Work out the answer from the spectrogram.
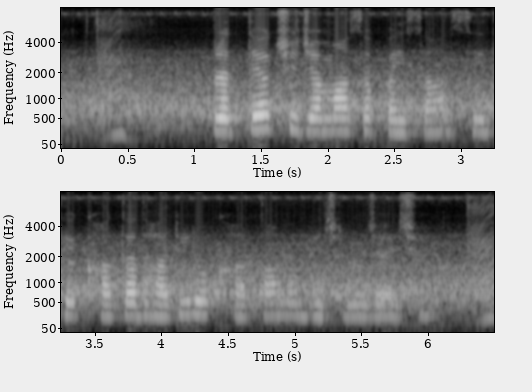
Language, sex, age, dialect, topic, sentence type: Maithili, female, 18-24, Angika, banking, statement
